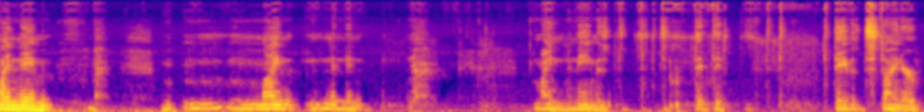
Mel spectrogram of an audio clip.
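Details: Adult man's habitual stuttered speech without any fluency techniques, as he spoke for most of his life; stuttering.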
